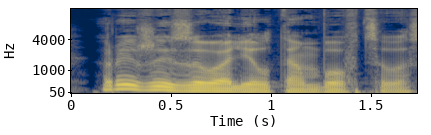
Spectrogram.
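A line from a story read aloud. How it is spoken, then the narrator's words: Calm. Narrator (Russian): спокойно сказал Кобылин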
